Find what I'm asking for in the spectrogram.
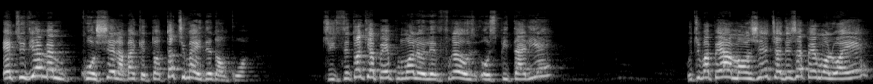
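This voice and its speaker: A man's voice: extremely high pitch, a little fast, a bit bright. A man from Congo with a Congolese French accent, ranting angrily in a live stream, scolding and switching into Lingala. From Democratic Republic of the Congo. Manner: angry and confrontational, repeated scolding exclamations; switches between French and Lingala mid-sentence. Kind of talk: heated live-stream rant.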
